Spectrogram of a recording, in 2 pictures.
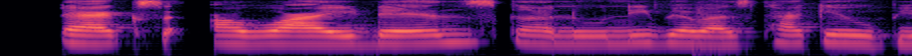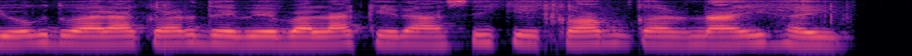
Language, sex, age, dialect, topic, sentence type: Magahi, female, 18-24, Western, banking, statement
